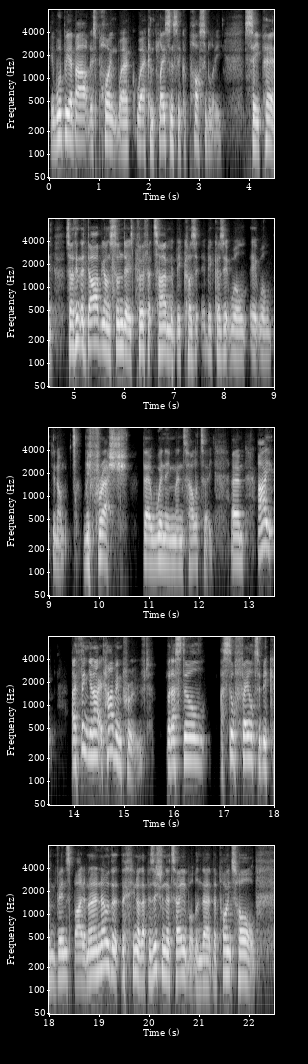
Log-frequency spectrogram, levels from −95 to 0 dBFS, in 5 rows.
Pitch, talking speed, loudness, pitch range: 150 Hz, 185 wpm, -16 LUFS, 140-175 Hz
